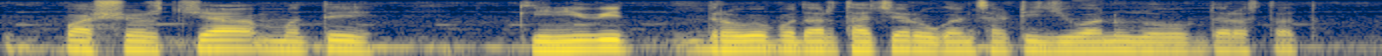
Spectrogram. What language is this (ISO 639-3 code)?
mar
